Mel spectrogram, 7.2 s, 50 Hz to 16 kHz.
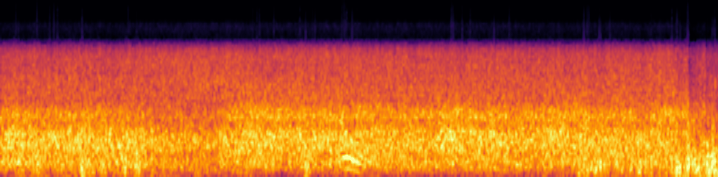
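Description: Strong storm wind sweeping in during the 2010 Shepparton storm in Australia, a loud, constant roaring rush with buffeting noise against the microphone, filling the whole scene.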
